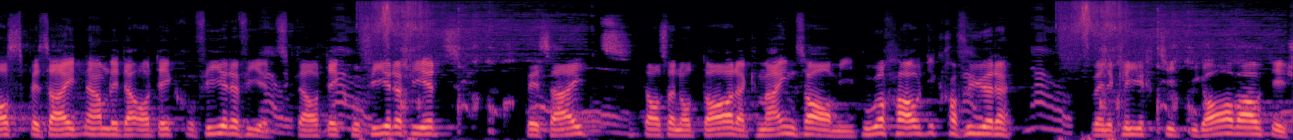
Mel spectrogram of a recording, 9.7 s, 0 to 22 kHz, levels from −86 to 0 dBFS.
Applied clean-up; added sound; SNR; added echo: classical method Wiener filter.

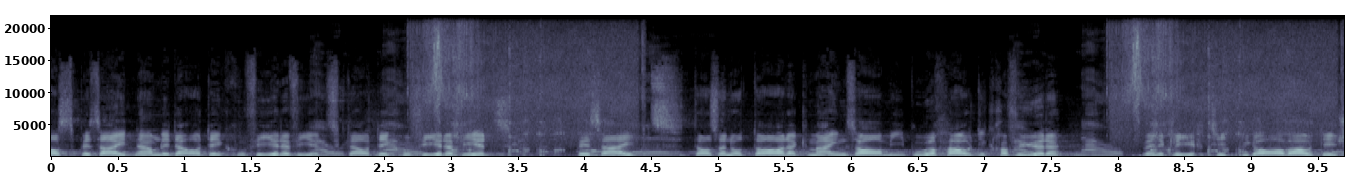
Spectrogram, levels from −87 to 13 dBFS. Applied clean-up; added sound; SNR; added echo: none; Cough; 15 dB; none.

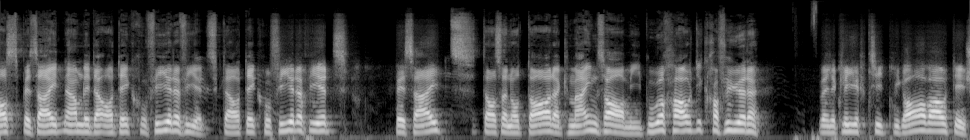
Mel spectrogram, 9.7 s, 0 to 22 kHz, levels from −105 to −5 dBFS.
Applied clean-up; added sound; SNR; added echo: neural mask model DeepFilterNet 3.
